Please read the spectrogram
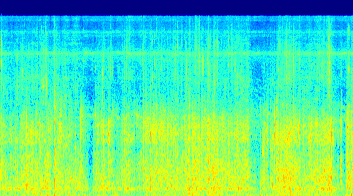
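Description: A steel hardtail mountain bike rolling over loose rock and dry leaves on singletrack: a steady crunching hiss of the tyres, dotted with many small clicks and rattles.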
